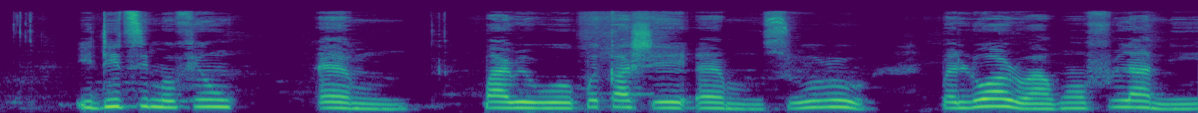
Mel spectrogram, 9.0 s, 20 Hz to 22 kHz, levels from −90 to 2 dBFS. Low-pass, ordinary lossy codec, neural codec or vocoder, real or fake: 14.4 kHz; AAC, 64 kbps; none; real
